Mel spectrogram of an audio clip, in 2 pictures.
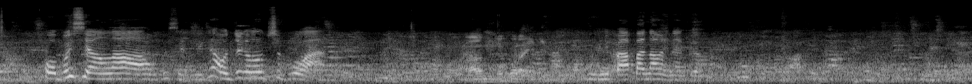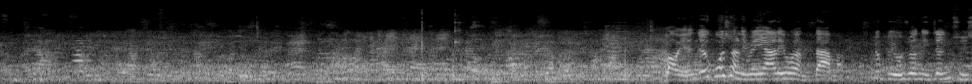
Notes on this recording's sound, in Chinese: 是朋友来学校附近找我吃饭，顺便的聊天录音。环境嘈杂，多多包涵。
